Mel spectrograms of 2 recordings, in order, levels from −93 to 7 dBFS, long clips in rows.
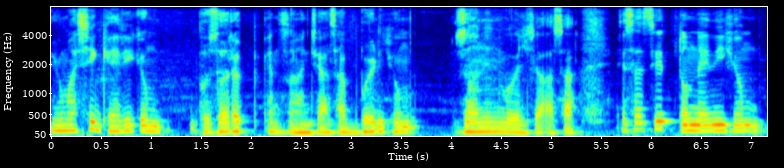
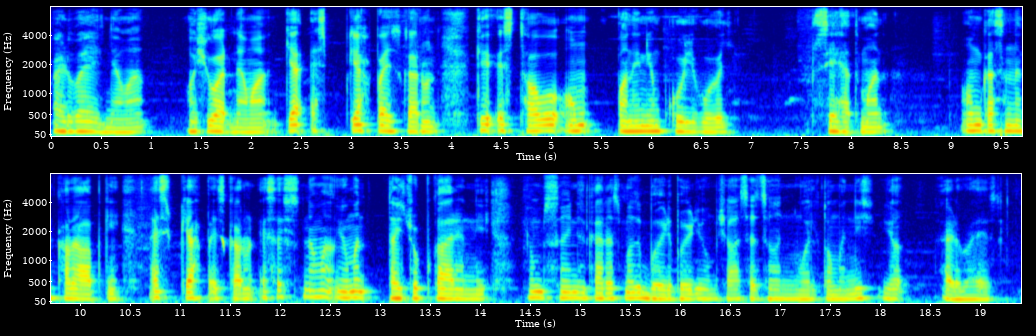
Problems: none marked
